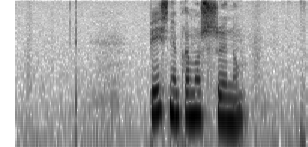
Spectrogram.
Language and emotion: Russian, neutral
